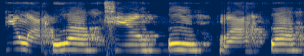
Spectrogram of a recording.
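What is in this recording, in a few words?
"qing wa", Mandarin Chinese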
